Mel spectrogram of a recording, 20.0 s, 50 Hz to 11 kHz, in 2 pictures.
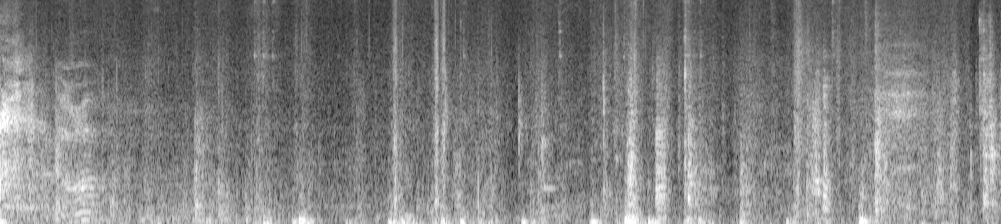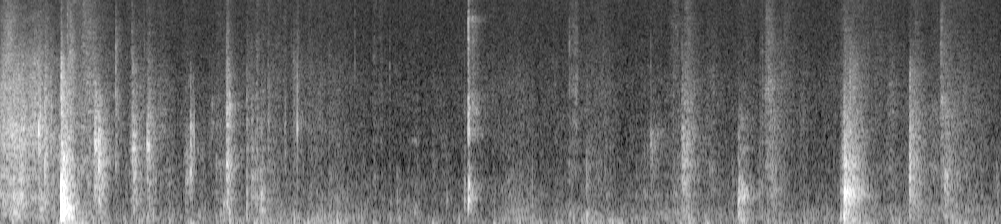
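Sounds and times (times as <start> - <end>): footsteps on carpeted stairs: 0.4 - 10.0.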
